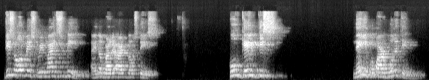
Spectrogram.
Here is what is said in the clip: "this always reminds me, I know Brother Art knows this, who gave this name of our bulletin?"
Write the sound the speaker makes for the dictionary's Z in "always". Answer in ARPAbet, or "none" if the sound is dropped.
S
